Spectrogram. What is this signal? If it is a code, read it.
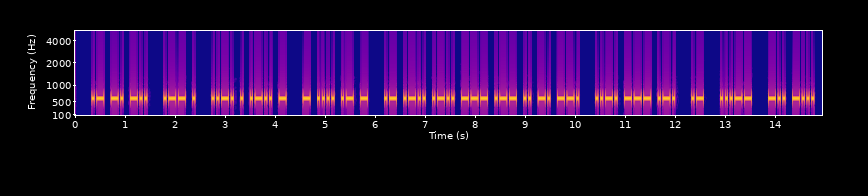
Morse code, heard as a keyed tone, about 25 wpm, 600 Hz. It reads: AND WE FELT THAT ALLOWING FOR A 3 DB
